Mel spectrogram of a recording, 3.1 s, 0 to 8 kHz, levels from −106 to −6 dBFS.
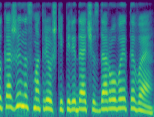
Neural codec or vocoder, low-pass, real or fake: none; 7.2 kHz; real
